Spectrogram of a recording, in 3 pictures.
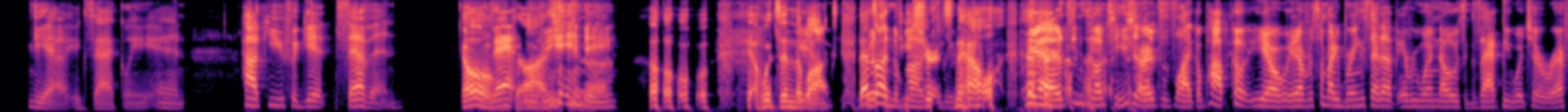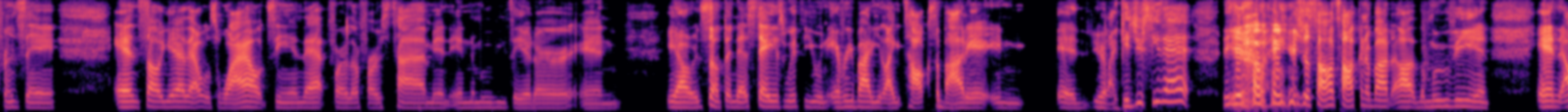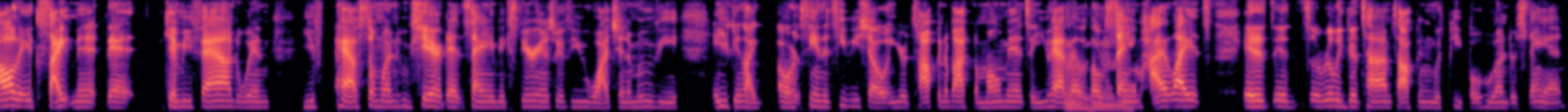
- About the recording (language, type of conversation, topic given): English, unstructured, What is a memorable scene or moment from a movie or TV show?
- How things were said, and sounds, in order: stressed: "That"; laughing while speaking: "ending"; laughing while speaking: "Oh, yeah"; tapping; laughing while speaking: "now"; laugh; other background noise; laughing while speaking: "You know? And you're just"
